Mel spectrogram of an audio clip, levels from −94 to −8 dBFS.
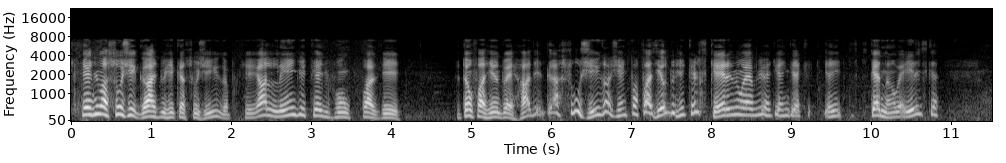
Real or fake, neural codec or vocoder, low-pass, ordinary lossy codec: real; none; 7.2 kHz; none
